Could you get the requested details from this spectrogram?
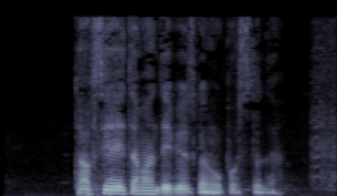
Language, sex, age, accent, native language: Uzbek, male, 12-17, Buxoro, Uzbek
